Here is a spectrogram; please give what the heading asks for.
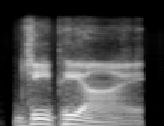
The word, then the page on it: GPI: British English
